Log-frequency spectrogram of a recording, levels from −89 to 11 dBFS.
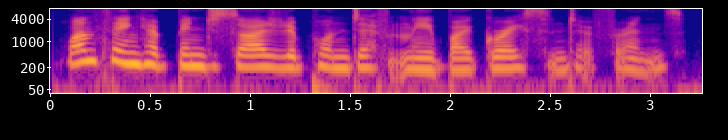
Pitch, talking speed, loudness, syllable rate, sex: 210 Hz, 220 wpm, -19 LUFS, 6.9 syllables/s, female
